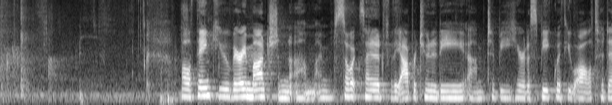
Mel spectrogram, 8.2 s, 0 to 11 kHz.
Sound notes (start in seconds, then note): 0.0 applause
